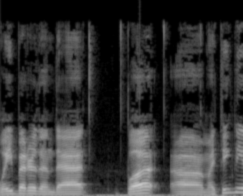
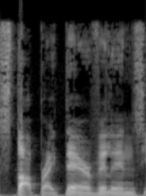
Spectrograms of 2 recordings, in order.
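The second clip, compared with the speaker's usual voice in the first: lower, commanding superhero voice; Batman; 5 semitones lower, slower than usual. Retold or imitated. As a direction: drop the voice to order villains to stop. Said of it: "his voice gets a little lower".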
